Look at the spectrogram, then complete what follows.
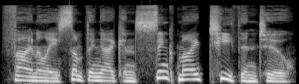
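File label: Voice encounter fear; minalca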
